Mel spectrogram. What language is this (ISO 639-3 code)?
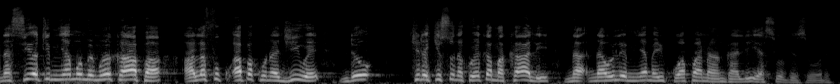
swa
